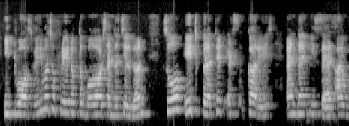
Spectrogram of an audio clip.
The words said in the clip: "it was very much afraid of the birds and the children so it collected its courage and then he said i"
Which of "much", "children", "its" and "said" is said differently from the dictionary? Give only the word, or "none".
none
